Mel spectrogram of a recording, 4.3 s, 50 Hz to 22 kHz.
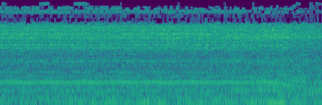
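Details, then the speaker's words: Old R22 ducted split system with piston expansion valve, outdoor unit running in heating after failed crankcase heater replaced and about 700 g R22 added: 3.2° evaporator, 15.2° pipe, about 15K TD. Steady even hum, faint fan and compressor tone, no knocks; normal running. "It's about 15 KTD here between our evap temp and our other ambient, so I'm pretty happy with that."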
